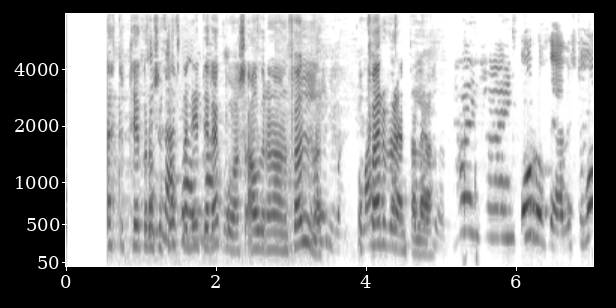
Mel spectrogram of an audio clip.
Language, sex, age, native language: Icelandic, female, 50-59, Icelandic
